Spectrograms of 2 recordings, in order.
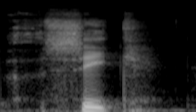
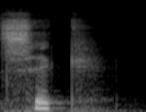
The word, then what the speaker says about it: Sikh: Sikh, but they pronounce it Sikh.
